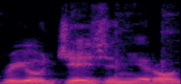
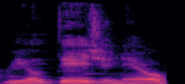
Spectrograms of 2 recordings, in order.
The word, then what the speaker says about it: Rio de Janeiro: that's right it's pronounced rio de janeiro not rio de janeiro yeah i always pronounce rio de janeiro get it right we're not in mexico this is portuguese not spanish this was done in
